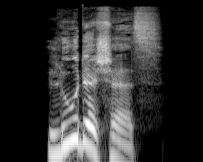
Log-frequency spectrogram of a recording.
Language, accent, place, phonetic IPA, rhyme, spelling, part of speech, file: German, Germany, Berlin, [ˈluːdɪʃəs], -uːdɪʃəs, ludisches, adjective, De-ludisches.ogg
- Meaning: strong/mixed nominative/accusative neuter singular of ludisch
